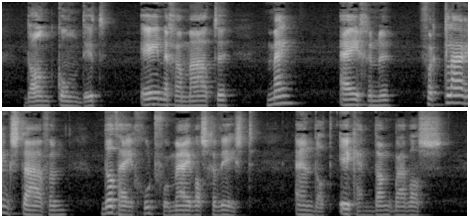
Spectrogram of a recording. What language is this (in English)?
Dutch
